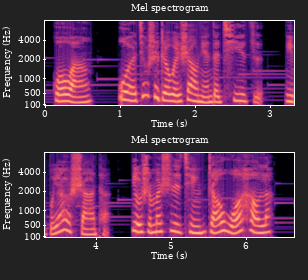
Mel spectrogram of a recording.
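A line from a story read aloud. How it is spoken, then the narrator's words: Smiling. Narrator (Chinese): 他笑着对国王说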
